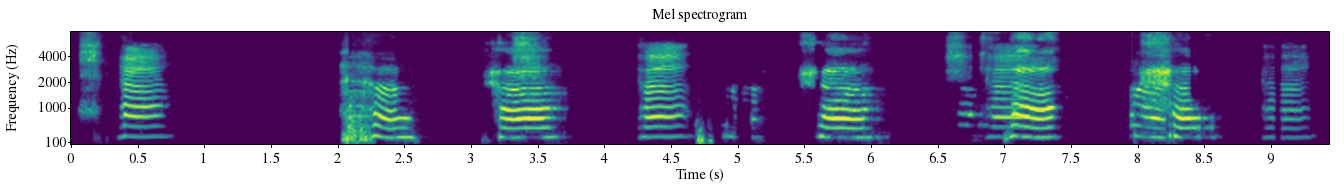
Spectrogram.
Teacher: क्या है इसका मखरज, वसतुल हलक, जबान का हलक का दरमियानी हिस्सा, जुबान का नहीं बल्कि हलक का दरमियानी हिस्सा, middle part of the throat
